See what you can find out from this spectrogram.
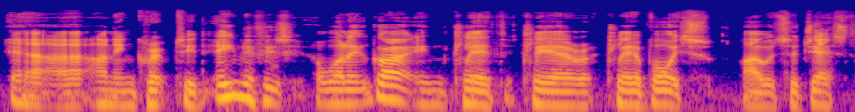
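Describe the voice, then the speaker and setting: A man's voice: mid-range voice, pushed and bright. A man hosting a podcast panel in casual conversation. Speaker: podcast host.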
